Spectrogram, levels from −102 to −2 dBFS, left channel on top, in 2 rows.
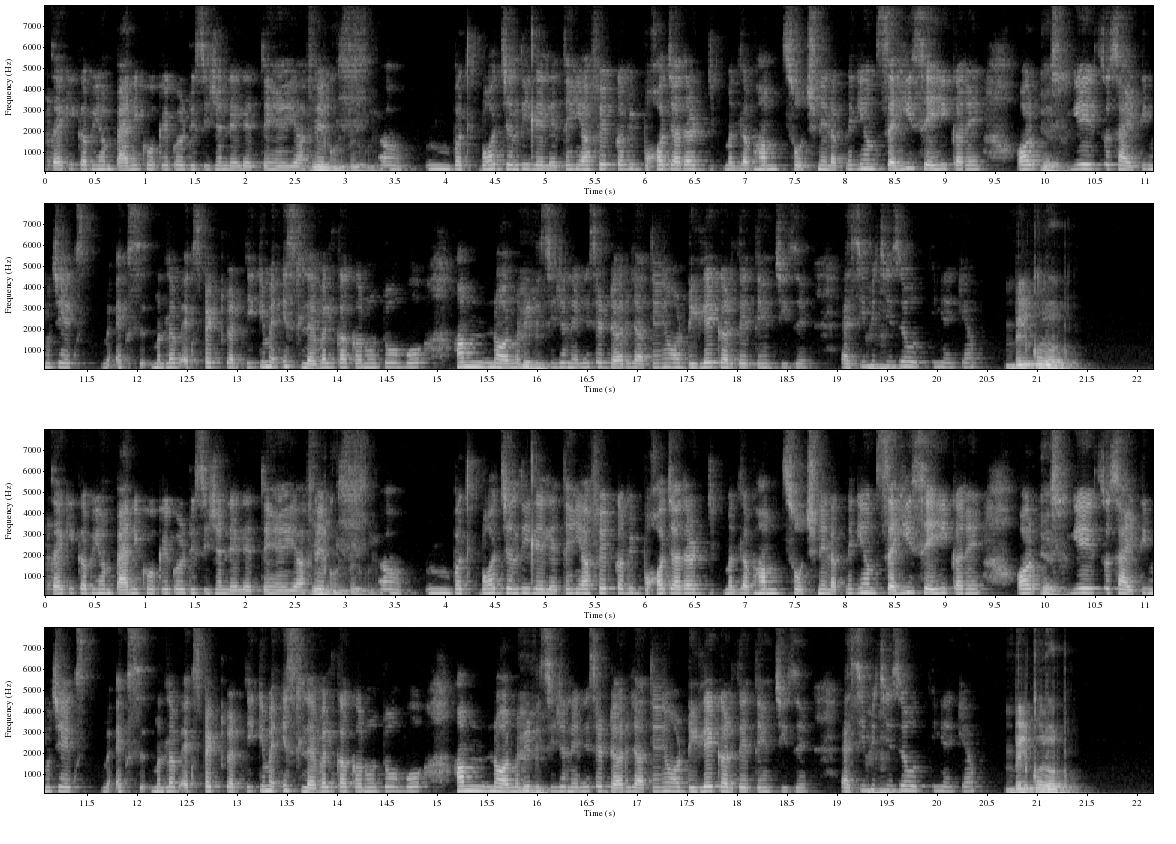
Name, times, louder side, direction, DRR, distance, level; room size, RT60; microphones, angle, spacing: voice 1, 0.0-20.4, right 2 dB, 25° right, 10 dB, 0.4 m, -32 dB
voice 2, 2.6-3.3 9.9-10.2 15.8-16.1 19.3-19.6 20.7-21.3, left 1 dB, 45° right, 7 dB, 2.0 m, -27 dB
10.0 x 8.2 x 6.1 m, 0.36 s
head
